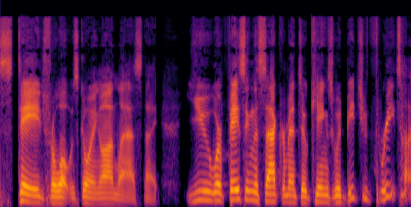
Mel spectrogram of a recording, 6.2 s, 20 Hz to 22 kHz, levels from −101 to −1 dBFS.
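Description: At 1.02 s, between "for what" and "was going on last", the speech level drops suddenly by about 2 dB. Voice and background fall together. This is a microphone volume step-down, likely the call software lowering the input gain in one jump.

From 4.06 to 4.09 s, after "were facing the", the peaks turn harsh and crackly. This is microphone overload. The input was likely set too high, so a small share of samples were pushed about 1 dB past the converter's limit and their tops were cut off.

Right after, at 4.11 s, the level steps down again, by about 1 dB. This second microphone volume step-down follows the distorted peak, likely the software reacting to that overload by turning the input down.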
